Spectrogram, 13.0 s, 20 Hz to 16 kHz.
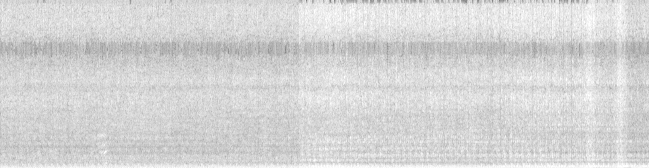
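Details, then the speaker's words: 1937 Oldsmobile build, first start after wiring and fluids, alternator newly set up: steady low idle with a few throttle blips that settle back smoothly, no knocks or misses; motor running and transmission working. "Motor's running, check. Transmission's working, check."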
